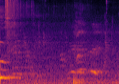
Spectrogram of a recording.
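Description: A man's long shout falls in pitch and trails off in the first half second. After it come faint voices from the pitch and a soft thud about one and a half seconds in.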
